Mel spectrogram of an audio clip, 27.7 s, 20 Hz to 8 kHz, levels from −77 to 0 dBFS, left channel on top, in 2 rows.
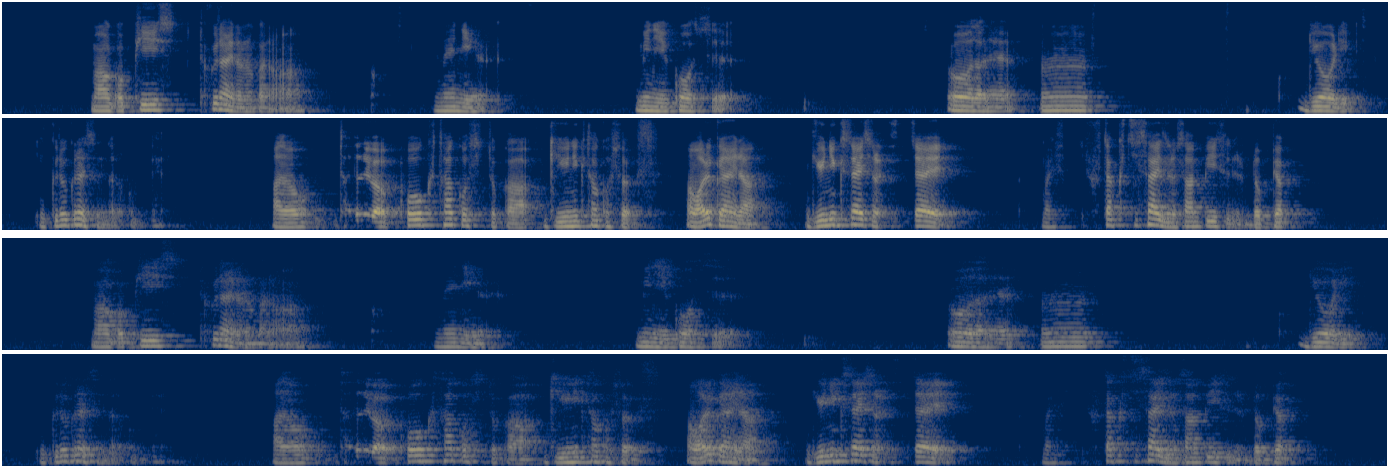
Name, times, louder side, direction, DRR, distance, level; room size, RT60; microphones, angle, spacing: voice 1, 0.9-1.7 2.0-3.0 4.3-4.9 6.3-7.3 9.4-10.9 13.0-13.5 14.2-15.5 16.6-20.4 20.7-21.4 21.9-22.7 23.0-23.3 24.3-26.7, left 5 dB, 75° left, 11 dB, 0.3 m, -33 dB
3.9 x 2.6 x 4.2 m, 0.79 s
head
